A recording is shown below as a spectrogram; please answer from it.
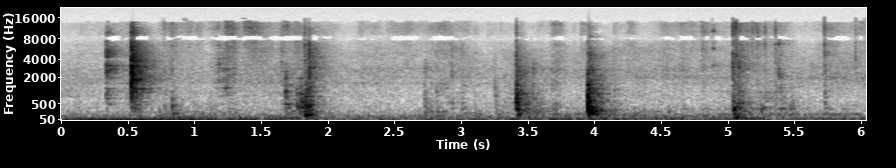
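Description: Wooden knocks and bumps from a brass-bound mahogany writing slope being handled and shifted on a wooden table, about five separate knocks, the sharpest about four seconds in.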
